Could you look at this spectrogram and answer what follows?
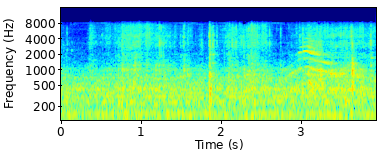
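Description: A pet cat wanting to come in meows and fusses at a door, a rising cry near the end over a steady noisy background, fairly close.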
